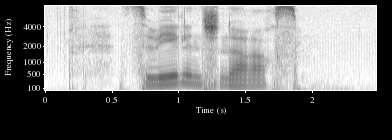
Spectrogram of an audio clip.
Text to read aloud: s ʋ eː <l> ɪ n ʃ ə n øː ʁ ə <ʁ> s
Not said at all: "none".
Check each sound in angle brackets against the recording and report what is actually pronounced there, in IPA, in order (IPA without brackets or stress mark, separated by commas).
l, ʁ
